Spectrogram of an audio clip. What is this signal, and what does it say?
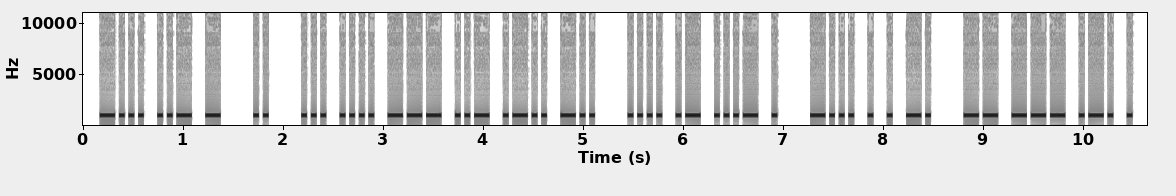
Morse code, heard as a keyed tone, about 25 wpm, 1000 Hz. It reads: BUT I SHOULD HAVE BEEN MORE
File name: qotdfiles / 25wpm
